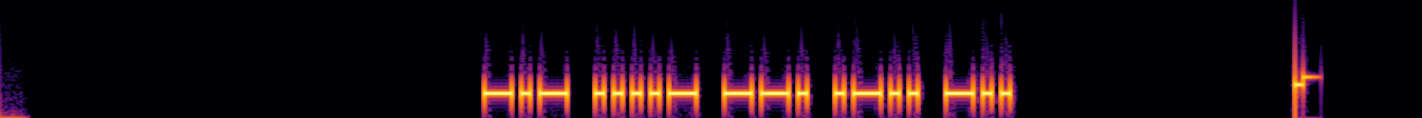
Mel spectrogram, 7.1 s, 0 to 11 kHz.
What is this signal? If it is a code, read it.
Morse code, heard as a keyed tone, about 24 wpm, 700 Hz. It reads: K4GLD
